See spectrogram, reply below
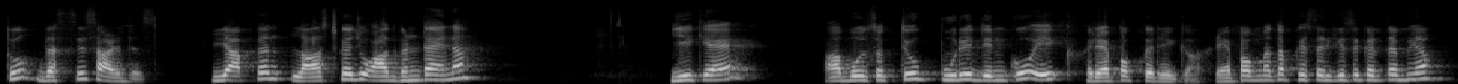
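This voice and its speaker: A man's voice: sits high, lively intonation, moderate pace. A male teacher giving study-planning advice to students, coaxing them and repeating his key points. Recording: slightly muffled lo-fi recording.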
